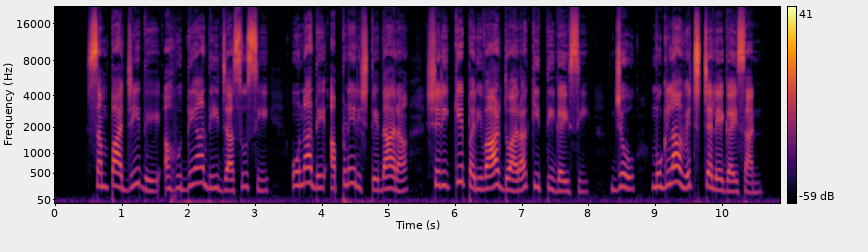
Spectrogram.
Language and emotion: Punjabi, neutral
